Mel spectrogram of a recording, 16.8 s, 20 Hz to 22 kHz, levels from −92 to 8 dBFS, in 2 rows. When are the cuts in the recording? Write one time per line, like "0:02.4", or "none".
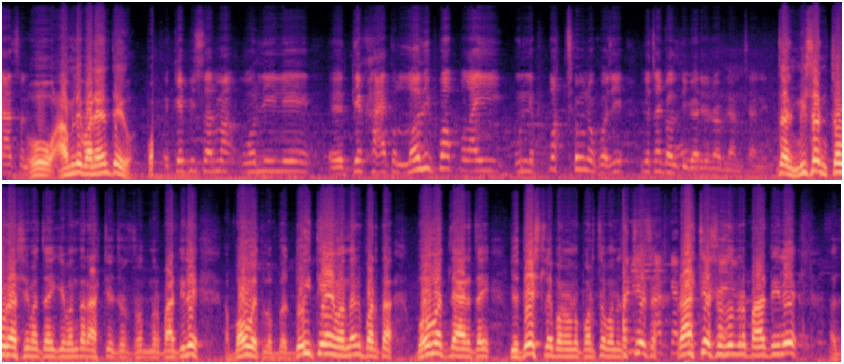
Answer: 0:01.4
0:07.7
0:14.6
